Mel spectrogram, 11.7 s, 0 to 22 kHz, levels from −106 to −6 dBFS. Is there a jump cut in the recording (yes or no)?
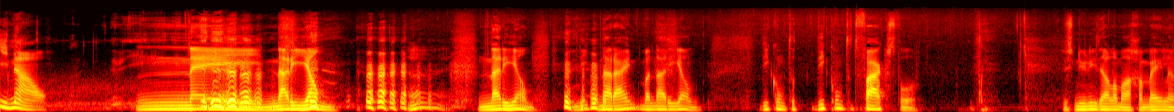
no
